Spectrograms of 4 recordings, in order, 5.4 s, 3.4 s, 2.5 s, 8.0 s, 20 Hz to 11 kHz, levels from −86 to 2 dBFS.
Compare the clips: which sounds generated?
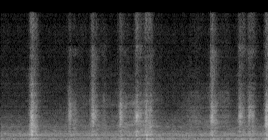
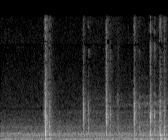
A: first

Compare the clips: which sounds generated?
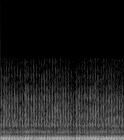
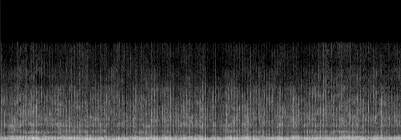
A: second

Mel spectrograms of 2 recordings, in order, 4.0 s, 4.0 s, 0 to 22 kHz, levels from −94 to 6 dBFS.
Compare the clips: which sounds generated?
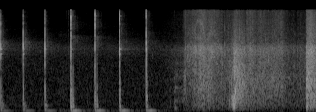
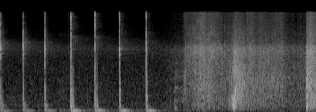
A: second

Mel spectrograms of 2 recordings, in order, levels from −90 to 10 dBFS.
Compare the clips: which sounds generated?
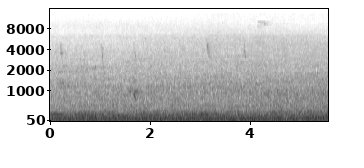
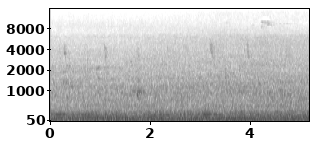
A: first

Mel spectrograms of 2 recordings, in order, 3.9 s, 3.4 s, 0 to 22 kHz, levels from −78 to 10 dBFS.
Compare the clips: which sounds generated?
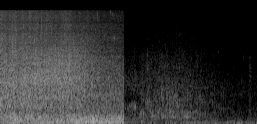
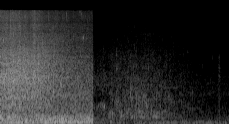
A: second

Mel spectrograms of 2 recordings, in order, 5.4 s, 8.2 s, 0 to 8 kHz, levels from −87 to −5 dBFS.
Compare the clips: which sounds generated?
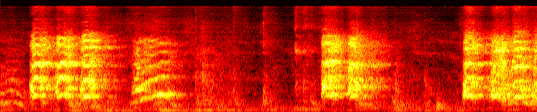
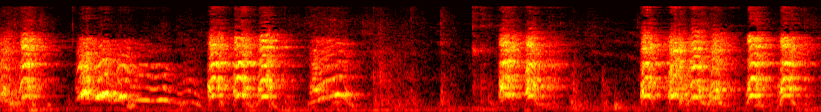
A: first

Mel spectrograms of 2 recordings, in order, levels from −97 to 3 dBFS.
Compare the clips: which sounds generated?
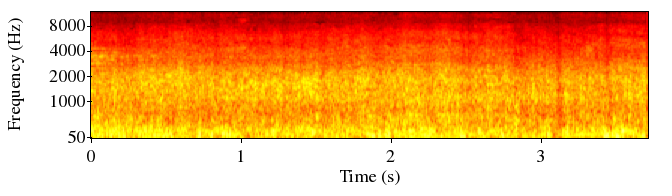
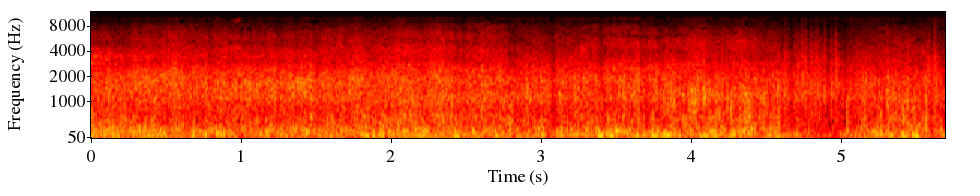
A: second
